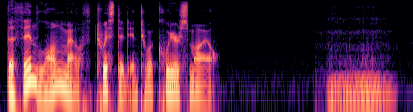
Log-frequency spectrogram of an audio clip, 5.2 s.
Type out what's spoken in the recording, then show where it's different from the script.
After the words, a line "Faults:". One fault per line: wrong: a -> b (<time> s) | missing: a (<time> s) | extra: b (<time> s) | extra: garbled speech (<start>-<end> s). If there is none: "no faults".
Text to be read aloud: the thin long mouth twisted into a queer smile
the thin long mouth twisted into a queer smile
Faults:
no faults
